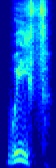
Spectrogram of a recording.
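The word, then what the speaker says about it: wīf: In Old English, the word was spelled W-I-F or win-I-F, and it was pronounced weef with an F sound at the end.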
